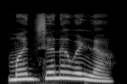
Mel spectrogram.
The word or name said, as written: ಮಜ್ಜನವಳ್ಳ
